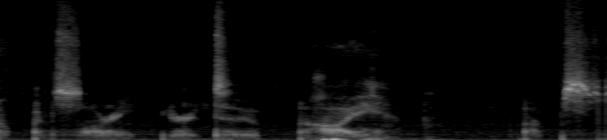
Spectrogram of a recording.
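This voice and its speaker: A man is whispering. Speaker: university student, ASMR creator. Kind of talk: casual talk to camera, study-along narration. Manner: quiet, soft-spoken, whispery.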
